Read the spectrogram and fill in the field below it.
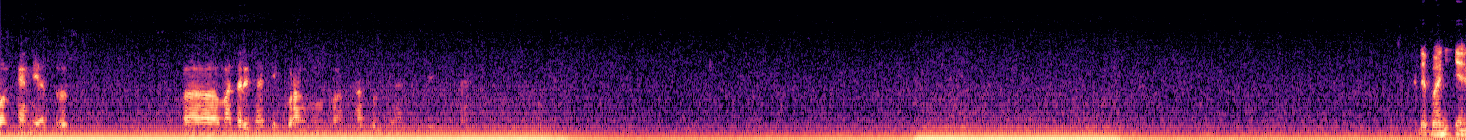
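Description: A young man speaks calmly over an online call, with long pauses.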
